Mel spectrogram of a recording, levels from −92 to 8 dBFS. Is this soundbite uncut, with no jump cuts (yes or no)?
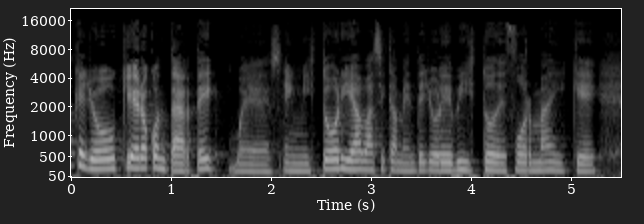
no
